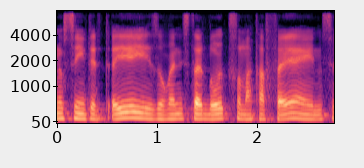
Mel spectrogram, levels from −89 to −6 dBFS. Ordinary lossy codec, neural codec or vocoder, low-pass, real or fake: none; codec, 16 kHz, 1 kbps, FunCodec, trained on Chinese and English, 50 frames a second; 7.2 kHz; fake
